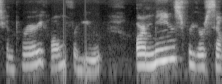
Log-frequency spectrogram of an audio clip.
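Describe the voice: A plain read-aloud delivery.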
